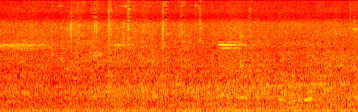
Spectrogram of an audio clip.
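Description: Steady low background rumble with distant voices, and a few faint clicks from the metal end fittings of a disc insulator string being handled.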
